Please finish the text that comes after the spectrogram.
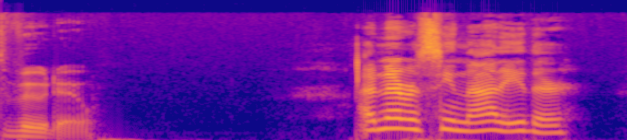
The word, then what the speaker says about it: Vodou: How they spell it, or how it was spelled here, is VODOU. That's where I got the U from. But I believe it's still pronounced voodoo.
